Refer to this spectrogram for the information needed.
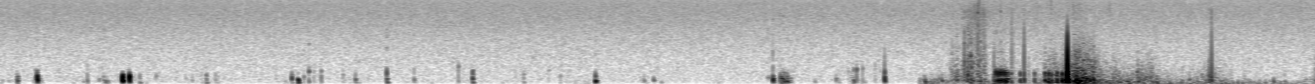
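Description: Scattered soft pops and clicks, then a longer bubbling rumble: ordinary stomach growling from food, water and gas.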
